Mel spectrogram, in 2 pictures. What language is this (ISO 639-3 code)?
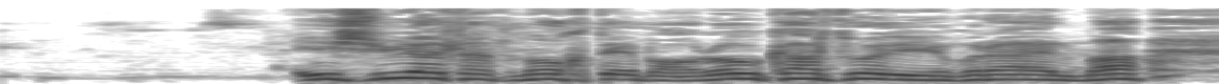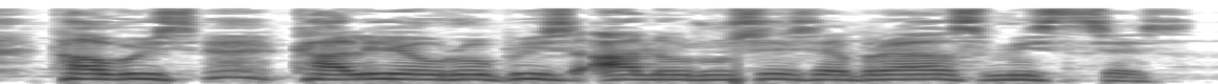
kat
